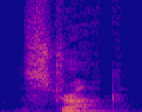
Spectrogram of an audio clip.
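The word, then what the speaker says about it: Strzok: in America with the name STR Z okay struck ok hundred families had a 320 million people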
